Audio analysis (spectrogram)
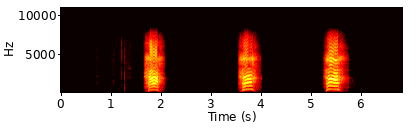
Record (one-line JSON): {"exhalation_length": "6.8 s", "exhalation_amplitude": 28876, "exhalation_signal_mean_std_ratio": 0.27, "survey_phase": "beta (2021-08-13 to 2022-03-07)", "age": "65+", "gender": "Female", "wearing_mask": "No", "symptom_cough_any": true, "symptom_fatigue": true, "smoker_status": "Ex-smoker", "respiratory_condition_asthma": false, "respiratory_condition_other": false, "recruitment_source": "REACT", "submission_delay": "1 day", "covid_test_result": "Negative", "covid_test_method": "RT-qPCR"}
